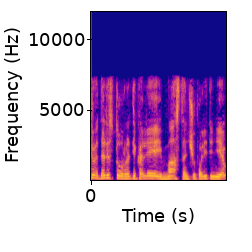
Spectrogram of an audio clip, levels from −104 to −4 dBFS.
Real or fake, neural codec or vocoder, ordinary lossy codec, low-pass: fake; codec, 16 kHz, 8 kbps, FreqCodec, larger model; MP3, 64 kbps; 7.2 kHz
